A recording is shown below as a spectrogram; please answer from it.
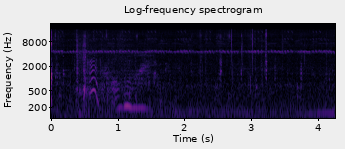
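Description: A horse chewing a food reward, heard as faint, scattered crisp clicks, under a steady high-pitched whine.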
